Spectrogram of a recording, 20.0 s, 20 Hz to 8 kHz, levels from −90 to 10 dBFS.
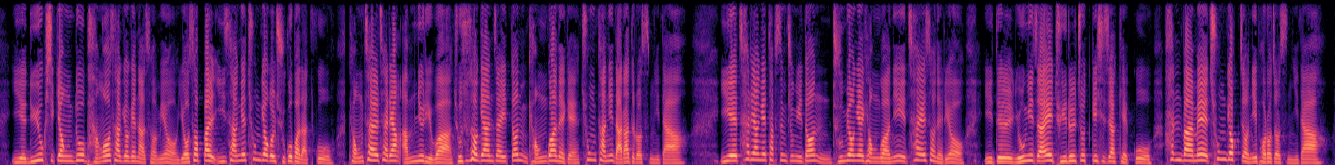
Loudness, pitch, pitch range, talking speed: -15 LUFS, 230 Hz, 185-260 Hz, 310 characters per minute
